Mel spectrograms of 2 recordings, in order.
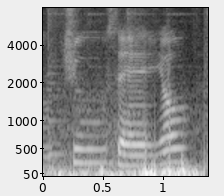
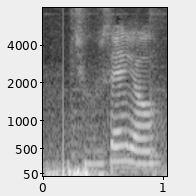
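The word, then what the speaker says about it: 주세요: It only contains 3 syllables. Ju-Se-Yo. We can show that us Filipinos are respectul or polite in just 3 syllables. Ju-Se-Yo.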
